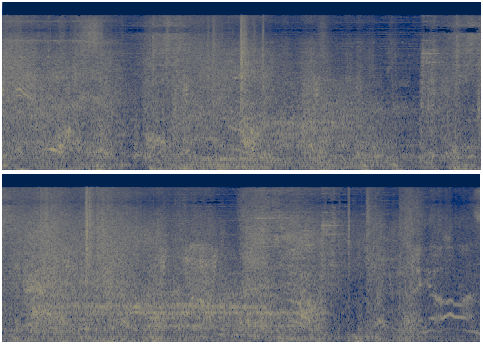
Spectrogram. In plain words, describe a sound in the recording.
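Spells and weapon blows crash and clatter in a dense battle.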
